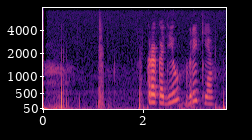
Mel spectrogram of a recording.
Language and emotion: Russian, neutral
